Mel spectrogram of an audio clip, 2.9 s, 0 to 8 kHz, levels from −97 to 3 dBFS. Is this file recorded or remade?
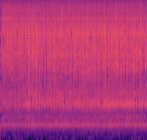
remade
